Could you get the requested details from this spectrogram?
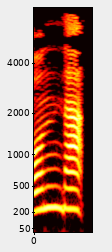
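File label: "onna", Japanese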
